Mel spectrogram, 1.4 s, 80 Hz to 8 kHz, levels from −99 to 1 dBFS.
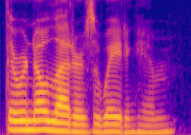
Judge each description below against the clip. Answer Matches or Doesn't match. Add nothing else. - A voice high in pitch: Doesn't match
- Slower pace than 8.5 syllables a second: Doesn't match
